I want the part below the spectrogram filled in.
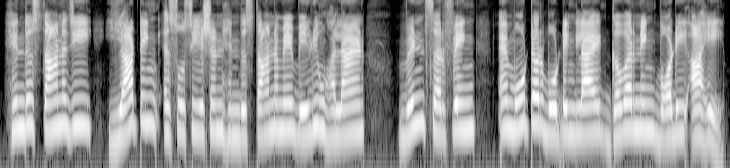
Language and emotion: Sindhi, neutral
